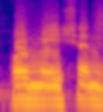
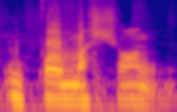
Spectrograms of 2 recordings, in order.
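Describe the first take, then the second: First: The word is said with an English-style pronunciation. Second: The word is said with a French-style pronunciation. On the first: This is not how the locals say it. The speaker calls it wrong. "hindi, hindi information" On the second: This is how the locals say it. The speaker calls it right. "kasi yun ang bigkas nila"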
